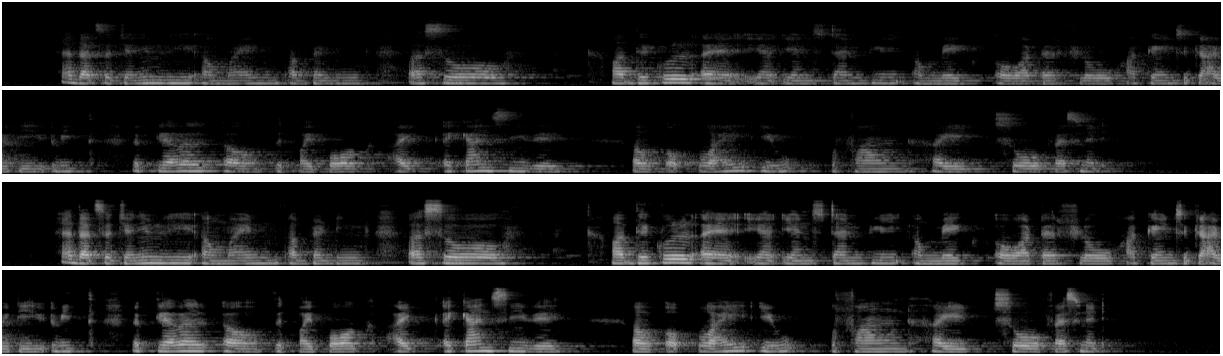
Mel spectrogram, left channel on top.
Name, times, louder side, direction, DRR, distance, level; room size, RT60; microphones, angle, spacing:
voice 1, 0.5-5.2 5.9-9.7 9.9-12.9 13.2-17.8 18.5-20.1 20.5-23.2, right 5 dB, 65° right, 0.4 m, -31 dB
11.5 x 7.5 x 5.1 m
head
